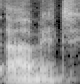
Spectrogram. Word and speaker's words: Ahmet: Or is it Ahmed? Hello. It is Ahmet. Yes. Ahmed. Yes. Usually in Turkey, we don't pronounce the H, so it's Ahmet.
